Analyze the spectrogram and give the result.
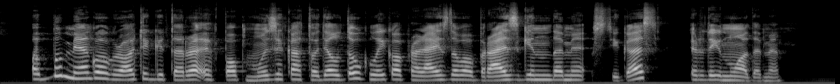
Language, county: Lithuanian, Vilnius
